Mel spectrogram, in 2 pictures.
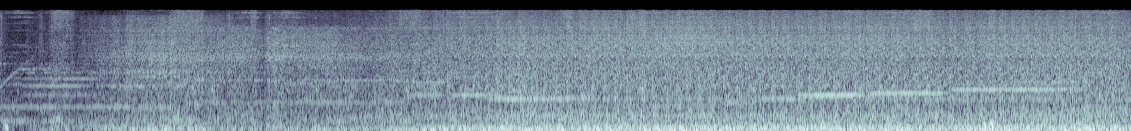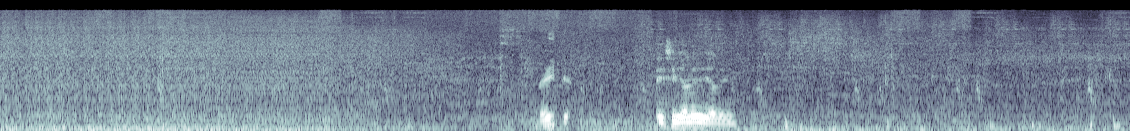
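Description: Magic blasts boom and crackle in quick succession.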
